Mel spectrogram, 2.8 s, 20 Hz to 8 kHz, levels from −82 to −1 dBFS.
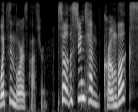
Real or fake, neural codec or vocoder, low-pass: fake; autoencoder, 48 kHz, 32 numbers a frame, DAC-VAE, trained on Japanese speech; 7.2 kHz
